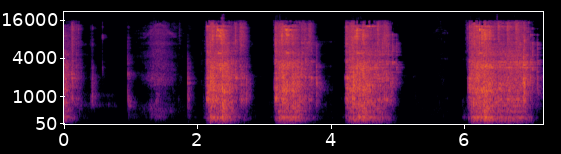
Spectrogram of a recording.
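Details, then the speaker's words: Stihl handheld tiller/cultivator (string-trimmer powerhead driving a gearbox) with a no-start: on start/fast-idle with fuel poured straight in, bypassing the fuel system, it gives four short ragged two-stroke bursts, each dying within a second. It has spark, so the fault is likely fuel delivery. "Yep, so she runs. It's got spark. I think we're looking at a fuel delivery issue."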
